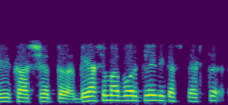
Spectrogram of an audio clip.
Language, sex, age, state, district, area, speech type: Kashmiri, male, 30-45, Jammu and Kashmir, Budgam, rural, conversation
